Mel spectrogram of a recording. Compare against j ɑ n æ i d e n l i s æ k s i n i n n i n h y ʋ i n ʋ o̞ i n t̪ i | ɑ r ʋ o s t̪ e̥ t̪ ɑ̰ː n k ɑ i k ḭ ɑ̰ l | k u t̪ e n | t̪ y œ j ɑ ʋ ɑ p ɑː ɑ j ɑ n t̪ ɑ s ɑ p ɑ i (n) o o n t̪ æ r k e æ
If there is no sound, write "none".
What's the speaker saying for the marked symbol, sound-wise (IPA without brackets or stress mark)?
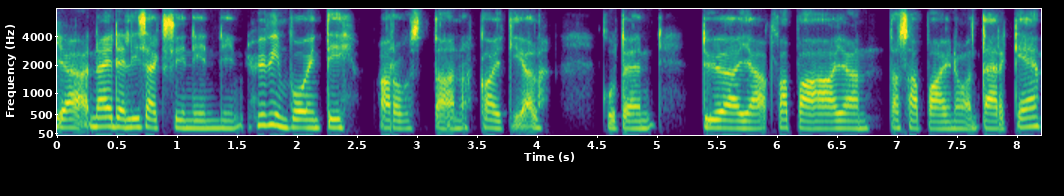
n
